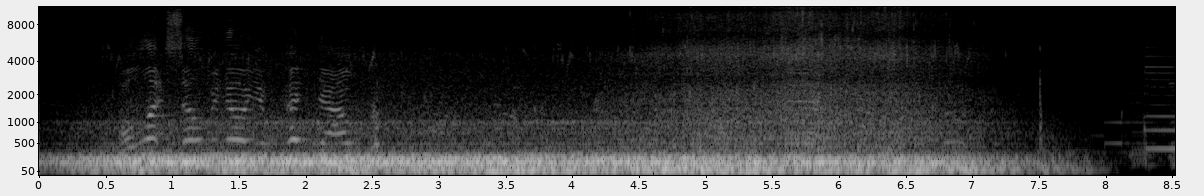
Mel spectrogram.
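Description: Low, steady rumble of a narrowboat's engine under way, mixed with wind on the microphone, with faint voices in the first couple of seconds. The sound fades in at the start and fades out shortly before the end.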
